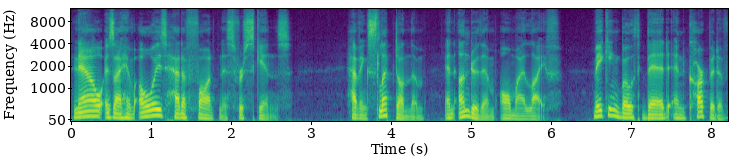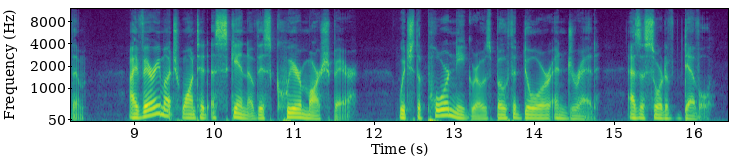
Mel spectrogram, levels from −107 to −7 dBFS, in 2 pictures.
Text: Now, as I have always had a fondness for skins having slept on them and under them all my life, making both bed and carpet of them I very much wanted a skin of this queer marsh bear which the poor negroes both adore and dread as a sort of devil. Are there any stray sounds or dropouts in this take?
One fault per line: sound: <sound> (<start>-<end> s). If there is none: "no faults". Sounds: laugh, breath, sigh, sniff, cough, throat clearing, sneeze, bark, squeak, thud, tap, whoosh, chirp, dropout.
no faults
